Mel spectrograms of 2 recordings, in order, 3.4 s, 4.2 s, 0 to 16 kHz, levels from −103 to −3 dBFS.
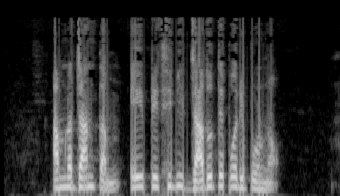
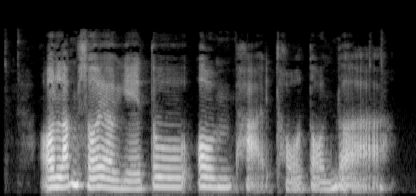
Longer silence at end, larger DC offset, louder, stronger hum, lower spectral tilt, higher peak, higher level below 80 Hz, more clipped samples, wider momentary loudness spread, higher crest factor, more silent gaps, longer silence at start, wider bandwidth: first, 0.65 s vs 0.3 s; neither; about the same, -24 LUFS vs -22 LUFS; neither; about the same, -7 dB/octave vs -7.5 dB/octave; second, -6 dBFS vs -2 dBFS; first, -50 dBFS vs -68 dBFS; neither; second, 8 LU vs 13 LU; about the same, 20 dB vs 20 dB; neither; first, 0.55 s vs 0.4 s; first, 11.5 kHz vs 8.4 kHz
